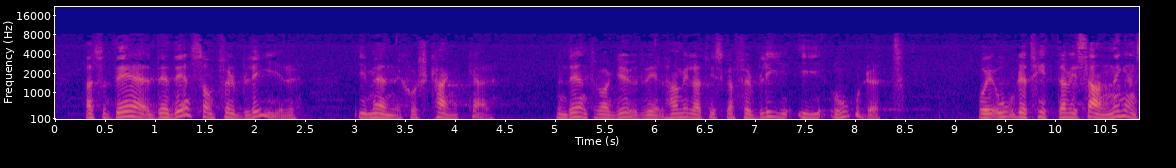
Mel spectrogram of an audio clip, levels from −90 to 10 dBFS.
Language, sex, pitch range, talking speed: Swedish, male, 120-165 Hz, 170 wpm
